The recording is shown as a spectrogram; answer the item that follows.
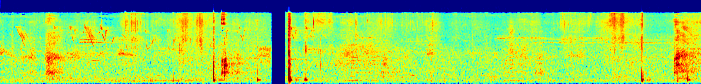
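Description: A few sharp thuds and scuffing footsteps from a medicine-ball throwing drill, over steady outdoor background noise with faint bird chirps. The loudest thud comes just under six seconds in, and another near the end.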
